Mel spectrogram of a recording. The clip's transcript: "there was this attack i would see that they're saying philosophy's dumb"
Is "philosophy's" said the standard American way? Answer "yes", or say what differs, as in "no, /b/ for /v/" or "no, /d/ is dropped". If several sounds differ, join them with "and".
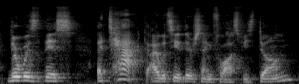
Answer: yes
